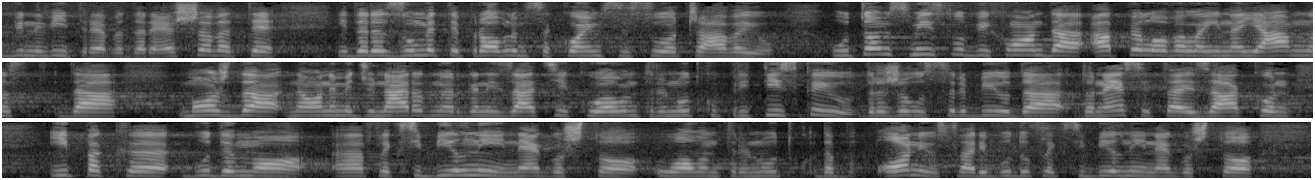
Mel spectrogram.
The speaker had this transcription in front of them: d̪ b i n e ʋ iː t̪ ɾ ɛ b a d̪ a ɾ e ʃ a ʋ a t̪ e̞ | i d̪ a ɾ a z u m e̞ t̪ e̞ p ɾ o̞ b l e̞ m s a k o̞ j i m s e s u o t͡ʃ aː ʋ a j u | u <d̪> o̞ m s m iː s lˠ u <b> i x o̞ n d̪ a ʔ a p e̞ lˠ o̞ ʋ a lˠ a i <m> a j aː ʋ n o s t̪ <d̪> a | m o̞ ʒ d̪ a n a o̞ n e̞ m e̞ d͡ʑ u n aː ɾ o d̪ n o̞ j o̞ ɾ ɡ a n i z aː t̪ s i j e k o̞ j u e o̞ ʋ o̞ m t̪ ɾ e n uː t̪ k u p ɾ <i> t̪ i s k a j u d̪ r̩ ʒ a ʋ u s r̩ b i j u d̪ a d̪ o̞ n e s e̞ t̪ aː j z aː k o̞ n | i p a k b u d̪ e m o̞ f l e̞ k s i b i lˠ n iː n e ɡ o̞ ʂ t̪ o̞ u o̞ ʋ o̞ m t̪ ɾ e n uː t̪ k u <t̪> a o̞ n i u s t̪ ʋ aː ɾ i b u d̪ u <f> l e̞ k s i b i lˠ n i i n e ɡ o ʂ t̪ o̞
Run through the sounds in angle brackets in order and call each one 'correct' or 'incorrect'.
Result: incorrect: t̪, correct, incorrect: n, correct, correct, incorrect: d̪, correct

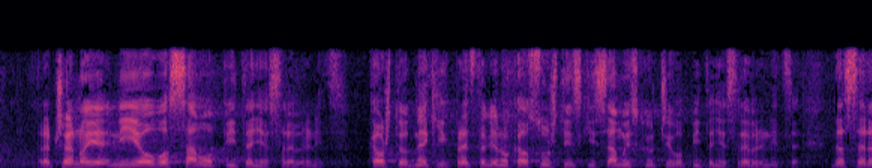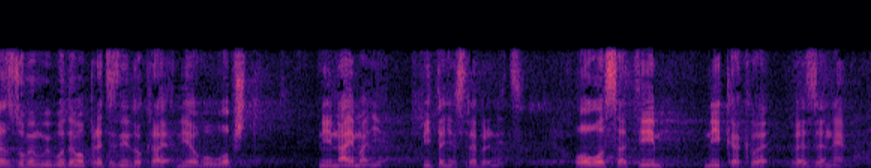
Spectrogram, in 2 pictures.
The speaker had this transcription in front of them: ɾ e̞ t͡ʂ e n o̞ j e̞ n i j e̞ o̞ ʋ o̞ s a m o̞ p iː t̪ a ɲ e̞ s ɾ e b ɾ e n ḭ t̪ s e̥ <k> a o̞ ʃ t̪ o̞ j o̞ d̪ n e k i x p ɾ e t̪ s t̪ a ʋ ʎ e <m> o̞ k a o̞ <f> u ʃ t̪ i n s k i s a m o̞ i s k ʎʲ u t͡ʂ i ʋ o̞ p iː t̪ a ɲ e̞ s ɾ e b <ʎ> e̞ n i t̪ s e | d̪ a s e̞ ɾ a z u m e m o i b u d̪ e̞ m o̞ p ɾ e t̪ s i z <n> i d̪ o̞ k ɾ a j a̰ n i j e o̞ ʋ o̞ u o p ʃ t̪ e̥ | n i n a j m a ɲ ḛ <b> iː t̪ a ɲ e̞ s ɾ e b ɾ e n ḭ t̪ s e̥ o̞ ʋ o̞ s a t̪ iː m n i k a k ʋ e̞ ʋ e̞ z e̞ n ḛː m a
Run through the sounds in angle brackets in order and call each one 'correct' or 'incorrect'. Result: correct, incorrect: n, incorrect: s, incorrect: ɾ, correct, incorrect: p

